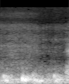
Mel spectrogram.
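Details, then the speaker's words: Muffled, rhythmic whooshing pulses from a labour Doppler monitor during a contraction: fetal heartbeat, said by the mother to drop with contractions, though too brief here to show slowing; led to C-section. "and the top is my baby's heartbeat and you can see that it goes down and you can even hear it like because i'm having a contraction right now and you hear his heart"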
